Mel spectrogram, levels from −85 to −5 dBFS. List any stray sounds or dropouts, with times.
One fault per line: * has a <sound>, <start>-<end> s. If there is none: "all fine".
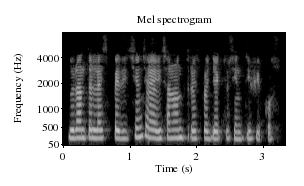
all fine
